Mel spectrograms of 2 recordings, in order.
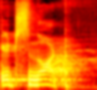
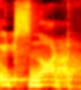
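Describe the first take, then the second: No difference in how they are said.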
